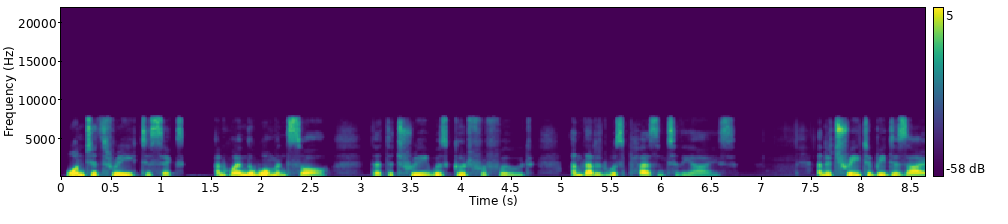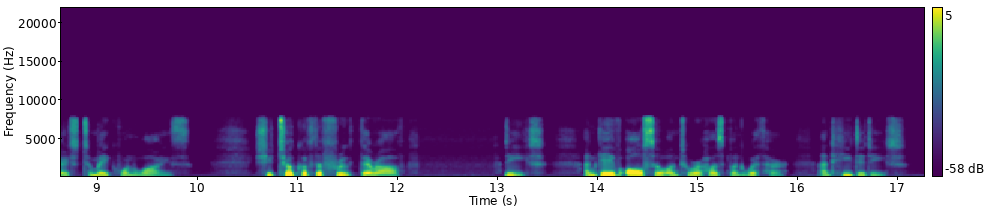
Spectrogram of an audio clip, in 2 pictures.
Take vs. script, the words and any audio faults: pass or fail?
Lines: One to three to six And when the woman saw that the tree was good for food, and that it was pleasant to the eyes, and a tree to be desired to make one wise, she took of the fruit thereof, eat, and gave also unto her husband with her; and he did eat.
pass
